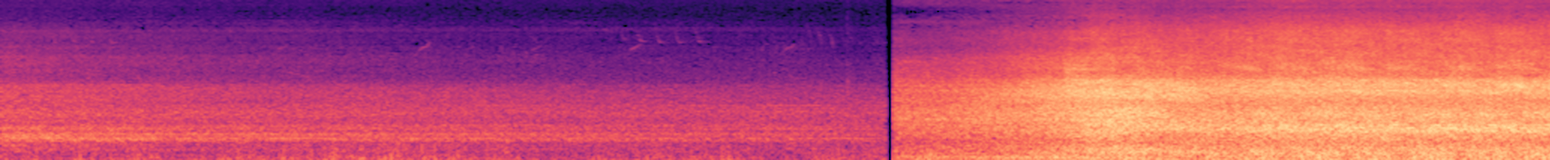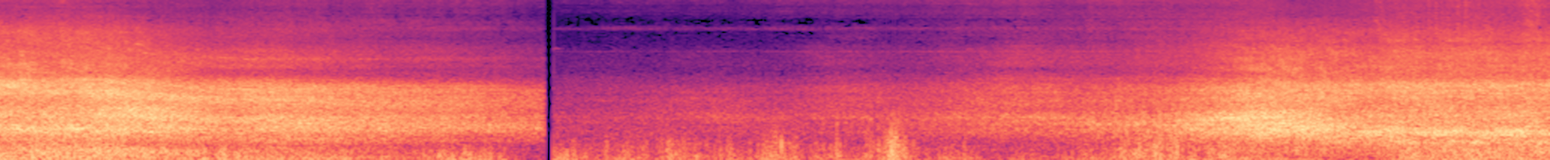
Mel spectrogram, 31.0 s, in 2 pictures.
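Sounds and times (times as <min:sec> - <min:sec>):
faint outdoor background: 0:00.0 - 0:31.0
train wheels on rails: 0:08.4 - 0:21.0, 0:23.2 - 0:31.0.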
